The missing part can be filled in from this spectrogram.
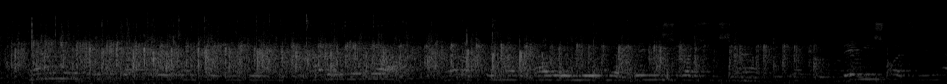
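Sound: audience applauding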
